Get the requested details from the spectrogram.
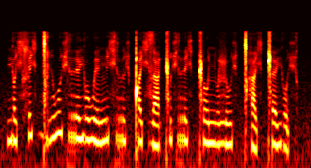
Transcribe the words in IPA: j ʌ ç ɬ e ç ɡ͡ǀ i w u ç r e j o w e ŋ e ç r u ç ǃ a ç z a ǁ u ç r e ç ǁ o ɲ u ɮ u ç ǀʰ a ç ǁ ɛ j o ç

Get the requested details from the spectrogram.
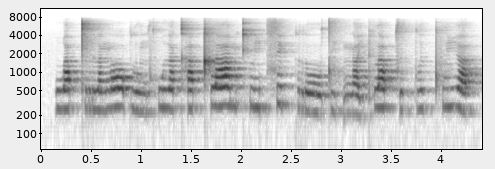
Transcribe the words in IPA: w a˦˥ p̚ t r ɯ˧ a̯ ŋ ɔː˥˩ p l u˨˩ n kʰ w ɯ˧ a̯ kʰ a˦˥ p̚ kʰ l aː˥˩ m kʰ l i˦˥ ʔ s e˥˩ k̚ p r oː˨˩ t i˨˩ ʔ ŋ a˩˦ j pʰ l a˥˩ p̚ s ɯ˨˩ k̚ p l ɯ˦˥ k̚ pʰ l i˥˩ a̯

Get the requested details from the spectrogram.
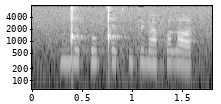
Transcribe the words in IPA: ŋ͡ǃ ɘ h o ǃ ɛ t̪ʰ ɨ t̪ ɛ ɳ ã f i ðˤ e

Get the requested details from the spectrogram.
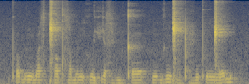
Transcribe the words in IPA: pʼ ɔ b ə ŋ b ɑ z ǁ ʌ tˤ z ʊ b ɜ ŋ x u fʲ ɑ z æ̤ b ə̤ kʼ ɜ | ŋ ə̤ ɡ ə̤ ŋ ɡ͡ǁ ɑ pʼ æ̤ ŋ pʼ u ŋ͡ǁ ə b

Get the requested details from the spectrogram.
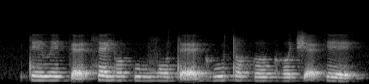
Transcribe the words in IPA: t e β e k ɛ̰ t͡s ɛ j ɤ k u v o t ɛ̰ ɡʱ u t ɤ k ɤ ɡʱ ɤ t͡ʃ ɛ̰ k e

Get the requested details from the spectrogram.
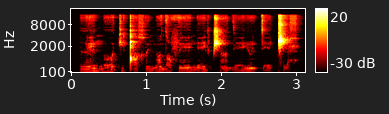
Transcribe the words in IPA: l ẽ lʲ ŋ ɤː kʲ e ǃ a χ ẽ ŋ ũ dˤ ɤ f ẽː ŋ eː lʲ t͡ʃʼ ã d̪ eː ɾʲ ũ lʲ t eː ǁ e ħ

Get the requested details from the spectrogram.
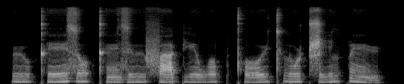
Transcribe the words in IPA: ʉ u̯ kʰ e z o kʰ ẽ z ɨ f a pʲ e w o p kʰ o y̯ tʰ l u ʈ͡ʂ i l p ẽ y̯

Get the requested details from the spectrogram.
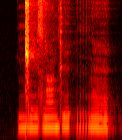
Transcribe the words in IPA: ŋ͡ǁ e z ã ɡ ɪ | r ɛ̃

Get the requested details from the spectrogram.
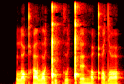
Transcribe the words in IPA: l ɔ˧ qʰ e˧ lˠ ɯ˦˨ ǃ ɯ˧ k ɤ˧ ǃʼ ɛ˨ ɦ ɤ˨ qʼ ɤ˦ dˤ o˨˦

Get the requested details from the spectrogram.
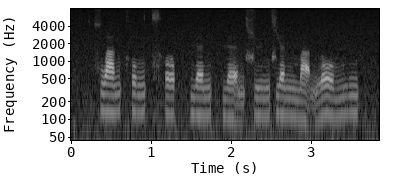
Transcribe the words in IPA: t͡s w a˨˦ n kʰ ʊ˨˦ ŋ t͡sʰ ɤ˨˦ pʰ ɥ ɛ˨˦ n pʰ ɥ ɛ̰˨˩ n ɕ y˨˦ n ɕ j ɛ˧ n m a̰˨˩ n l o˥˨ ʊ̯ m i˦ ŋ

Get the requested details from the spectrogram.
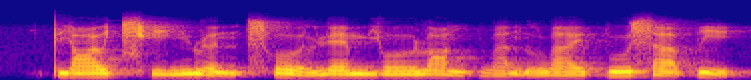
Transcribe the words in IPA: t̪ j ɑ˥ ʊ̯ t͡ɕʰ i˧˥ ŋ ɻ ə̰˨˩ n t͡sʰ o˥˩ ʊ̯ l ɥ ɛ˥ m j o˥ ʊ̯ ɻ ɑ˥˩ ŋ p w a̰˨˩ n l w a˧˥ ɪ̯ p u˥ s ä̰˨˩ p i˥˩

